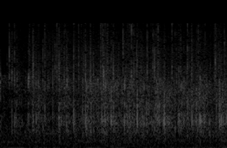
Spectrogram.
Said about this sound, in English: Got to clap on Wednesday.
